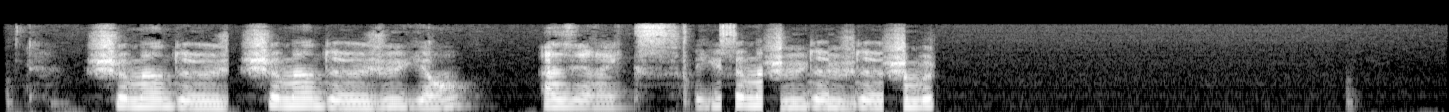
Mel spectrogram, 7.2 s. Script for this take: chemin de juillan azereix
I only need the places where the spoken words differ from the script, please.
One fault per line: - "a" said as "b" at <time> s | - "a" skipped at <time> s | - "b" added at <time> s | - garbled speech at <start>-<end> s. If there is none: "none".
- "chemin de" added at 1.2 s
- garbled speech at 3.5-4.7 s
